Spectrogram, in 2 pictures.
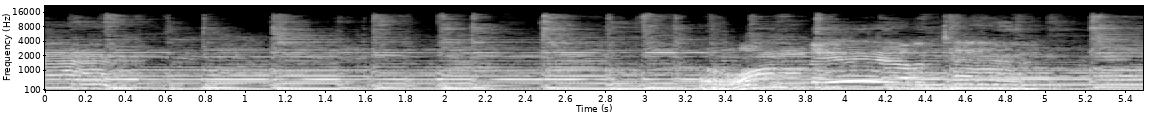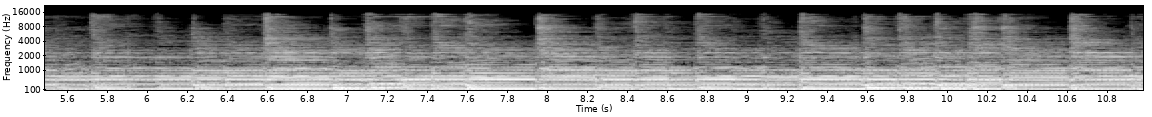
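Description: Guitar strummed in a steady rhythm, an instrumental passage of a live country song.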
